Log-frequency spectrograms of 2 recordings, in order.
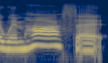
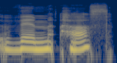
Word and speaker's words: Wim Hof: And there's this guy, Wim Hof, it's actually pronounced Vim Huff.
